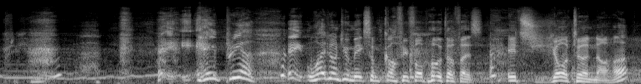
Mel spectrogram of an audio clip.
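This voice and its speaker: A man's voice: high-pitched, wildly swooping pitch, measured pace, heavily acted. An actor with an Indian accent playing an awkward, tender young man secretly in love in an audio play, hesitating and repeating his words. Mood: anxious, coaxing. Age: young adult. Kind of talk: audio play acting with introspective monologue. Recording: long reverb, music underneath. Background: music.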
